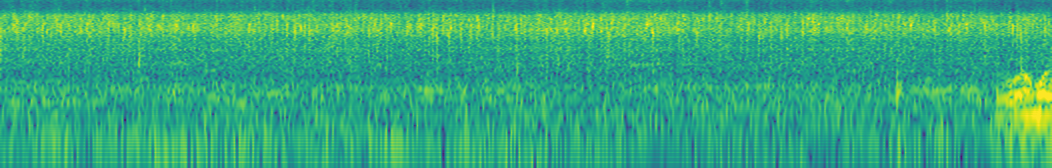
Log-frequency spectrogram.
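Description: Tuna steaks sear in a hot pan with a steady, dense sizzle and crackle that runs unbroken from start to finish, close and fairly loud.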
